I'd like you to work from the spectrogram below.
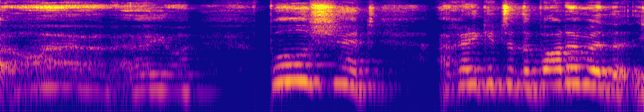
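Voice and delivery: high, loud, rushed mock outrage; acted disbelief. Acts out sceptical, outraged rational mind.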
